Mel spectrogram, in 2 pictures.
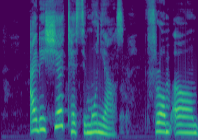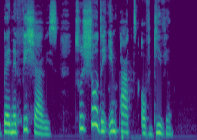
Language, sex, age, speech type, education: Nigerian Pidgin, female, 15-29, spontaneous, tertiary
